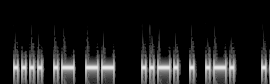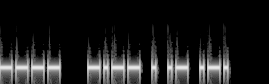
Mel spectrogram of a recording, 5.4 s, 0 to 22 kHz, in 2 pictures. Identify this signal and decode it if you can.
Morse code, heard as a keyed tone, about 30 wpm, 700 Hz. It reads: HAM FER 1 YEAR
